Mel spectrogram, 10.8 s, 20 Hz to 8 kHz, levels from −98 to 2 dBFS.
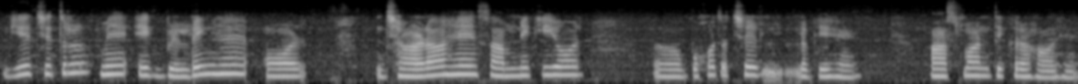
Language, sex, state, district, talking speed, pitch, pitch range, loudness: Hindi, female, Maharashtra, Solapur, 115 wpm, 235 Hz, 215-270 Hz, -29 LUFS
